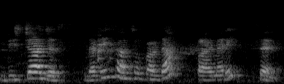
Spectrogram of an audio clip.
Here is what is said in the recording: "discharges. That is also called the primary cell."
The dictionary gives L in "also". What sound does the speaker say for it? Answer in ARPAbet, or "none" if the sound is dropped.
N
